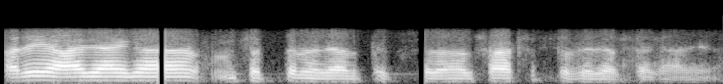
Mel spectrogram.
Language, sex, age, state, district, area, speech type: Urdu, male, 30-45, Uttar Pradesh, Lucknow, urban, conversation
